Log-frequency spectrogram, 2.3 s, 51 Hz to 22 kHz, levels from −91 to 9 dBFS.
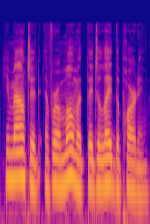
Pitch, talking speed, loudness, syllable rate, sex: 150 Hz, 265 wpm, -16 LUFS, 6.6 syllables/s, male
